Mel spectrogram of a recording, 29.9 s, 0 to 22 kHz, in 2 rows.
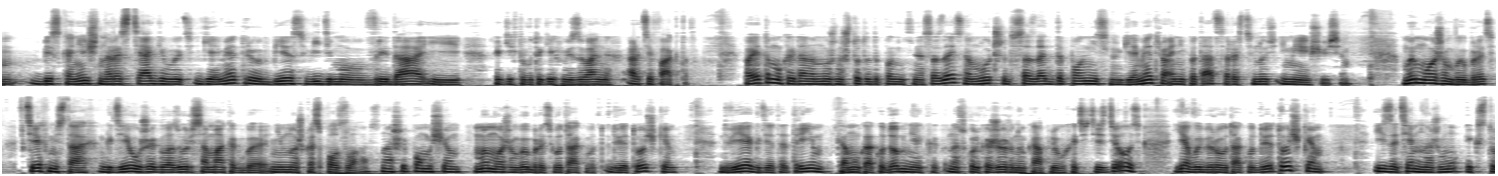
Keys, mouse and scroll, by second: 15.0-18.7 shift+middle drag, 19.8-21.0 drag, 23.2-26.1 shift+middle drag, 26.1-27.2 drag, 27.2-29.8 middle drag.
